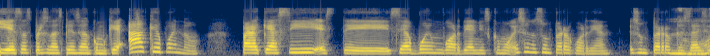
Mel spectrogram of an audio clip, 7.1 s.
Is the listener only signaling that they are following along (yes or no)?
yes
